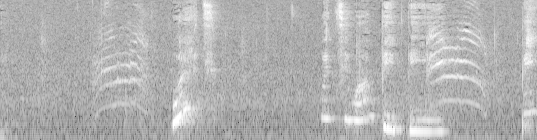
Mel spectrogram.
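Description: A kitten gives a string of thin, rising-and-falling meows while a woman coos to it.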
